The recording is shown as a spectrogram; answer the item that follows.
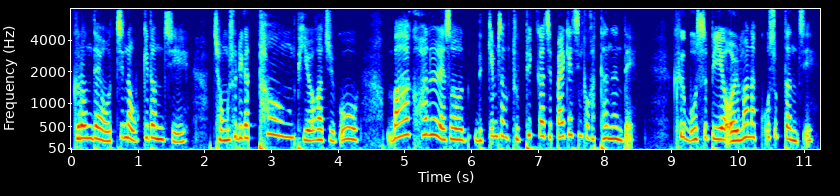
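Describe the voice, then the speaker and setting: A woman calmly narrating a first-person story in a matter-of-fact way. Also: a little high, measured pace, no echo, clean studio sound.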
